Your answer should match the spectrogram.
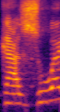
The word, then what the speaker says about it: caju: A sílaba tônica de caju é ju.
